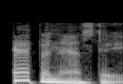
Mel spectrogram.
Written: epinastic

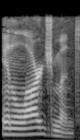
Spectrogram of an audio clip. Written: enlargement

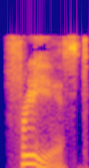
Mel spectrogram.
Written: freest

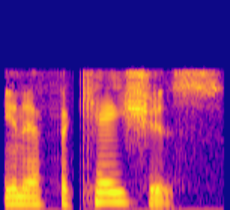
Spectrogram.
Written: inefficacious

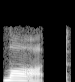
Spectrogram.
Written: lot

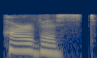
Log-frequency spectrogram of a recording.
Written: harvest

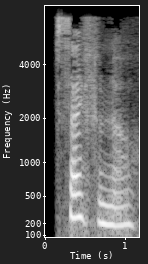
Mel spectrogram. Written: siphono

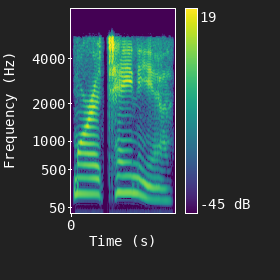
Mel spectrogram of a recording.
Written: Mauritania

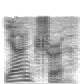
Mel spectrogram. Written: yantra

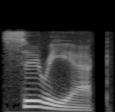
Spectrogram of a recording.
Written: Syriac

